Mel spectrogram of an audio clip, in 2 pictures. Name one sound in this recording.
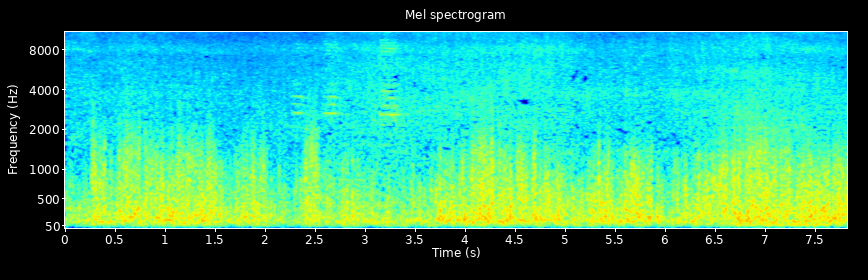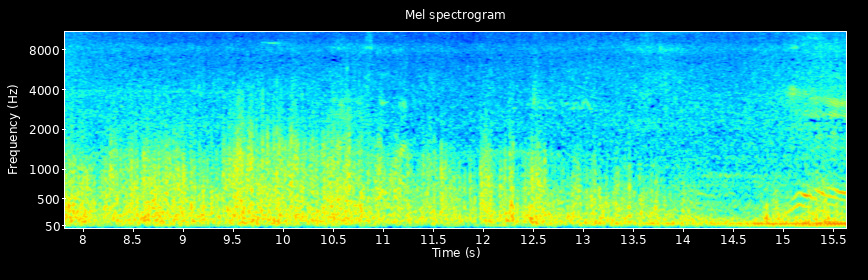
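Tyres hiss on a wet road as traffic moves along.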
